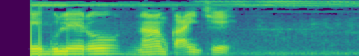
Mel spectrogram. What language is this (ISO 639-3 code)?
gig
